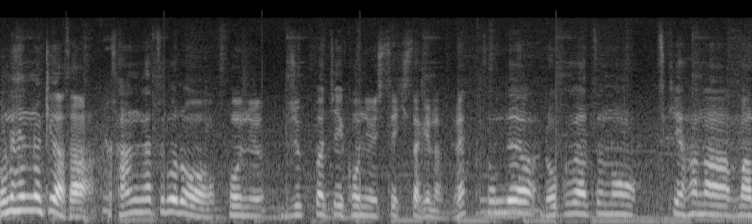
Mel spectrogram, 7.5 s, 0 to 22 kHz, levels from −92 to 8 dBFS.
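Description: Audio missing between chunks at 1.64, 2.62, 3.60, 4.58, 5.56 and 6.54 s: regular skips, each losing roughly 20 ms, likely dropped as each 1-second chunk closes and the next opens.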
